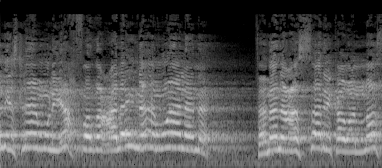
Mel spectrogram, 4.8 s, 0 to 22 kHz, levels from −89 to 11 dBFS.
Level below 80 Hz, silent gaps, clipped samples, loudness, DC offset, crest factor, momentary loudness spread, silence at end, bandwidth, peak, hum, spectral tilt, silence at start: -52 dBFS; none; under 0.1%; -13 LUFS; under 0.1%; 12 dB; 10 LU; 0 s; 16.5 kHz; 0 dBFS; none; -2.5 dB/octave; 0 s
